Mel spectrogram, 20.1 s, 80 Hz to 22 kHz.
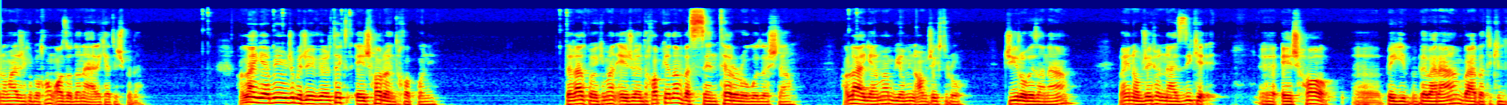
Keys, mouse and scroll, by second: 3.7-6.7 drag, 7.5-10.5 drag, 11.4 click, 13.0-13.7 scroll up 1, 13.7 g.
